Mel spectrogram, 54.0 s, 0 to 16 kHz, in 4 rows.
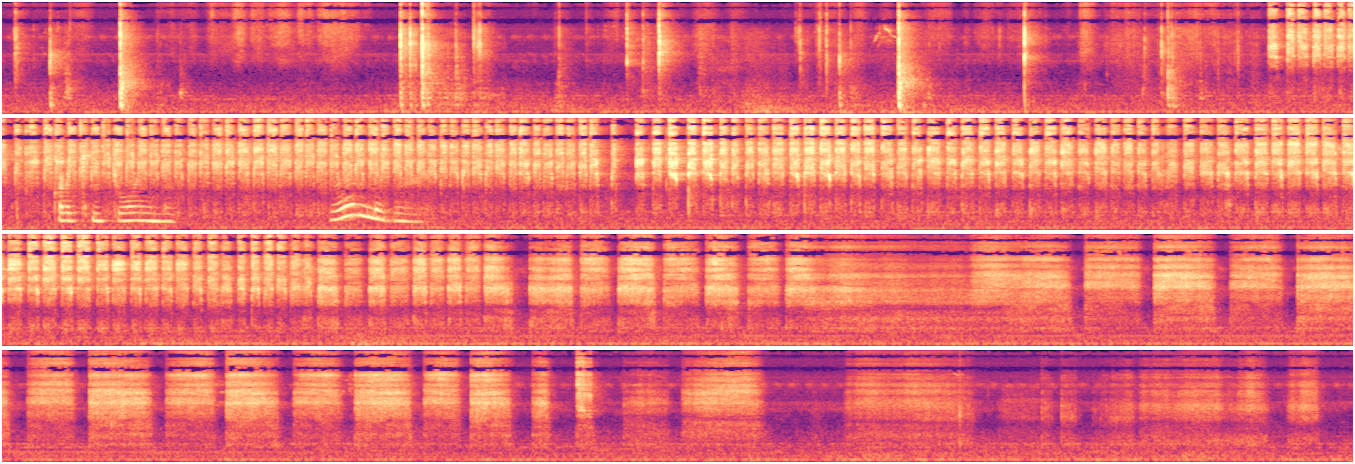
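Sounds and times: marker scribbling on paper: 10.8 - 48.2, 51.0 - 53.8.

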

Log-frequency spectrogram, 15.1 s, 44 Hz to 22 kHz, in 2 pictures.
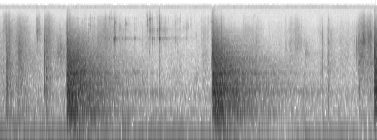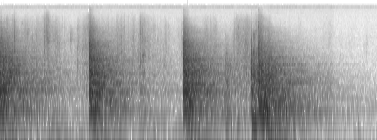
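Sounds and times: heavy booming hits: 9.3 - 14.3.

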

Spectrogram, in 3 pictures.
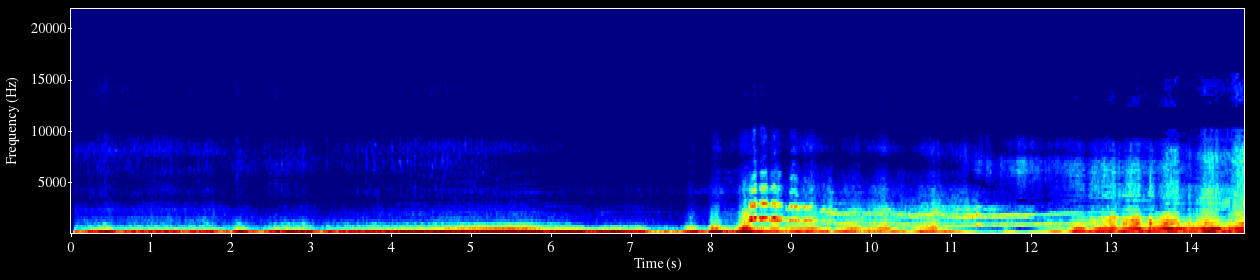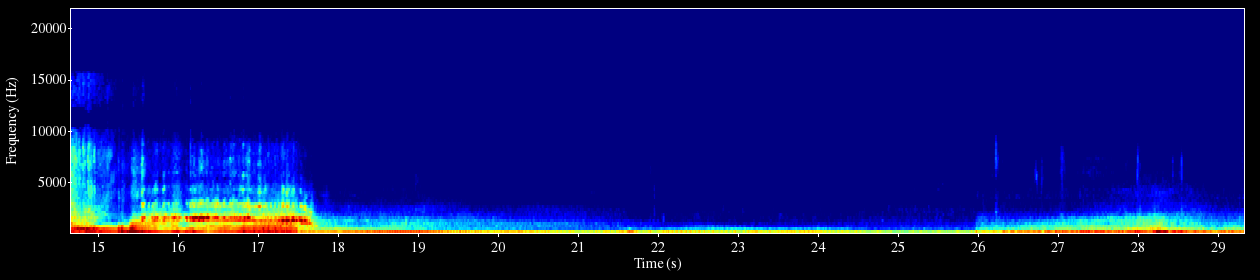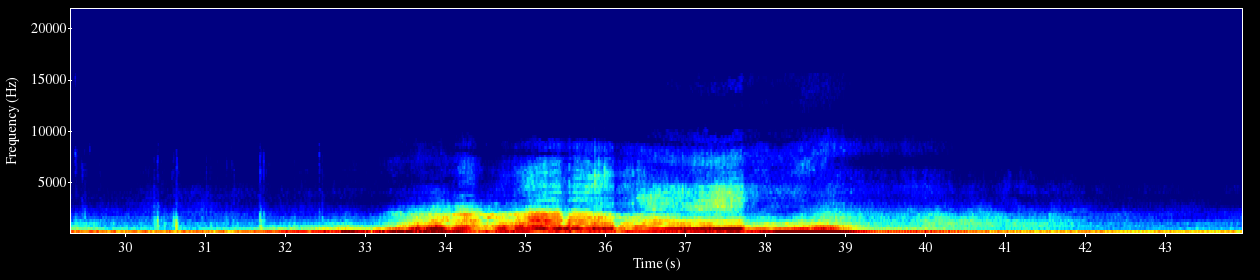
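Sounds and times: car engine revving: 12.2 - 18.3, 22.4 - 40.3.

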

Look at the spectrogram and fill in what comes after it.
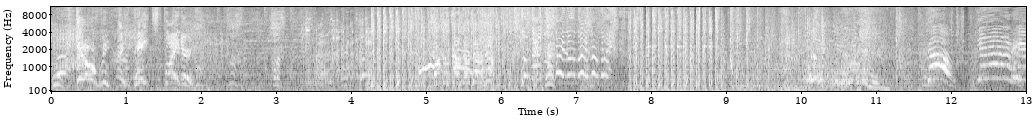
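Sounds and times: rapid gunfire: 4.2 - 9.8.

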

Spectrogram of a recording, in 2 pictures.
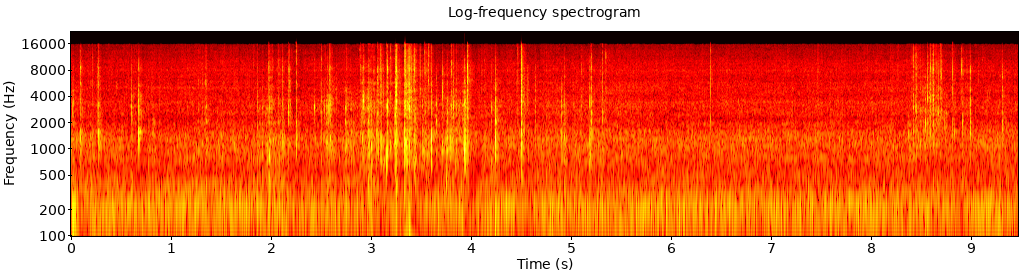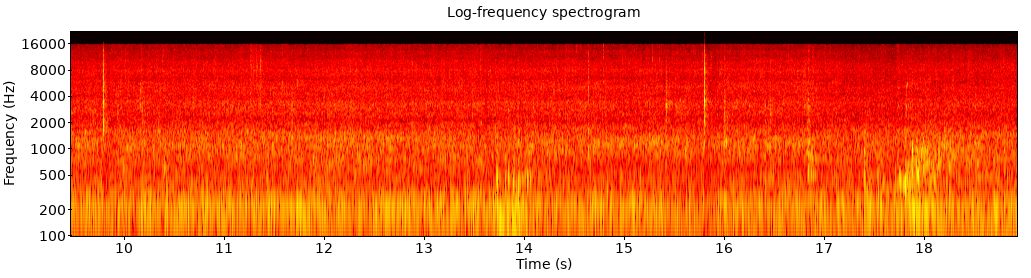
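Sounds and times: plastic wrapping crinkling: 0.0 - 5.5
low steady hum: 0.0 - 18.9
water swirling down drain: 11.5 - 18.9.

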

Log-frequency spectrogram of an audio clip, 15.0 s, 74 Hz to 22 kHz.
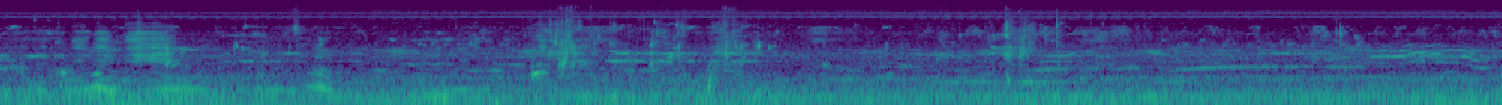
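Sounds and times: muddy water sloshing and dripping: 0.2 - 12.0
small water splashes: 4.5 - 8.7, 9.3 - 11.4.

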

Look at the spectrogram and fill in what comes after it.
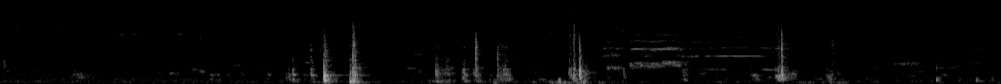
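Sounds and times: rooster crowing: 6.0 - 7.8.

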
